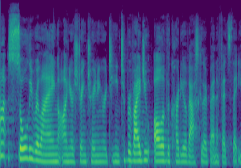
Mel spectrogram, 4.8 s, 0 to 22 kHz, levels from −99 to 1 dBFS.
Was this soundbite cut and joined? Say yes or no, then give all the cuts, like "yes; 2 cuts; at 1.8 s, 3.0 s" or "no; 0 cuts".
no; 0 cuts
